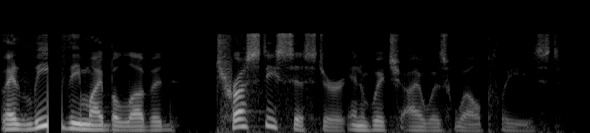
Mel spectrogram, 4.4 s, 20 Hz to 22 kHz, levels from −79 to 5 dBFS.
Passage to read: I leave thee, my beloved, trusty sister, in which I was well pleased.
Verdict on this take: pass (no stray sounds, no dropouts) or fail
fail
